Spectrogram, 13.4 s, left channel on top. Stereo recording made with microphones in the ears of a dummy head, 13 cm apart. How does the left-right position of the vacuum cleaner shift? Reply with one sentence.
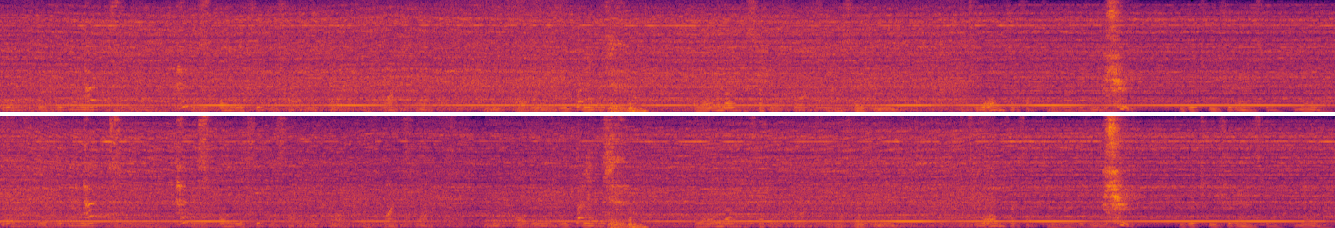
You can hear the vacuum cleaner go left and come back.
